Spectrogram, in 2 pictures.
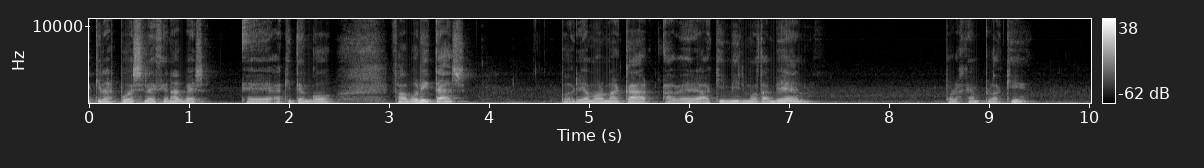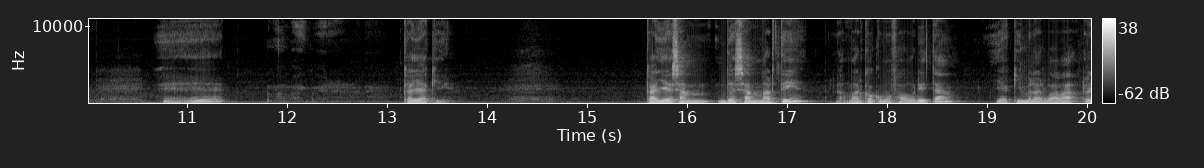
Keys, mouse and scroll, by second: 1.9 click, 4.2 click, 5.9-6.7 scroll up 2, 6.7-7.1 scroll up 1, 9.0 click, 9.6 click, 13.1 click, 17.3 click, 19.0 click.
